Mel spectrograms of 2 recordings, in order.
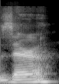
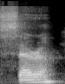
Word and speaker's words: Zara: Zarah, not Sarah.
